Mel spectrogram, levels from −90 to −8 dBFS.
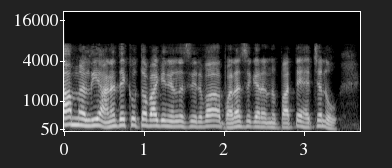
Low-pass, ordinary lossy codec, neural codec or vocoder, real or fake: none; none; codec, 16 kHz, 1.1 kbps, Voila-Tokenizer; fake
